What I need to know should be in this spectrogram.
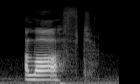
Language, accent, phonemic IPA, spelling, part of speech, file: English, US, /əˈlɔft/, aloft, adverb, En-us-aloft.ogg
- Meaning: 1. At, to, or in the air or sky 2. Above, overhead, in a high place; up 3. In the top, at the masthead, or on the higher yards or rigging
